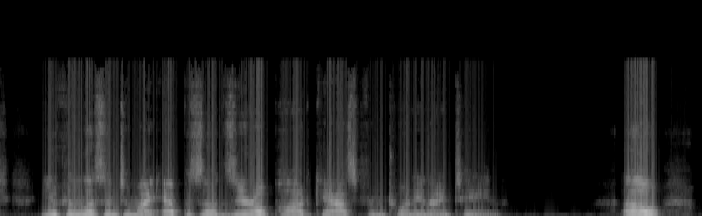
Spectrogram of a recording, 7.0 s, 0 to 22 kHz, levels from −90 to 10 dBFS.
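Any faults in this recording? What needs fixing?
Throughout, a block size mismatch (padded) leaves part of every block silent. This produces an 86.1 Hz buzz, which fits a 512-sample read block, and slows the speech to 0.625 times normal speed. Unlike a sample-rate mismatch, the timbre stays the same. Set both stages to the same block size.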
